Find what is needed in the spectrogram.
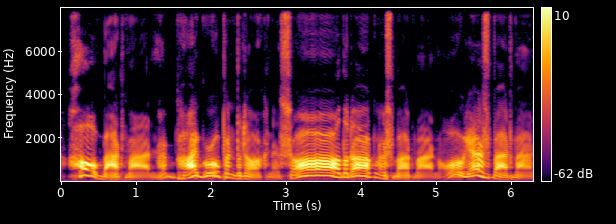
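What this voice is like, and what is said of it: Muffled movie villain voice. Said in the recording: “I put my hand over my mouth to do the Bane voice.”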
